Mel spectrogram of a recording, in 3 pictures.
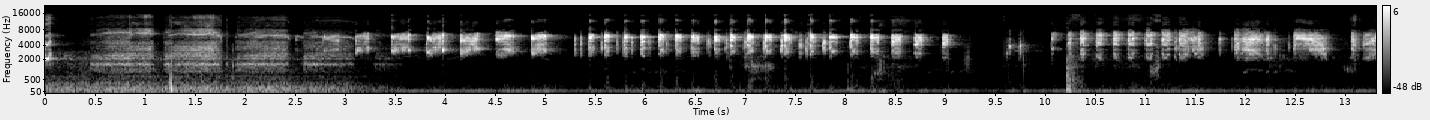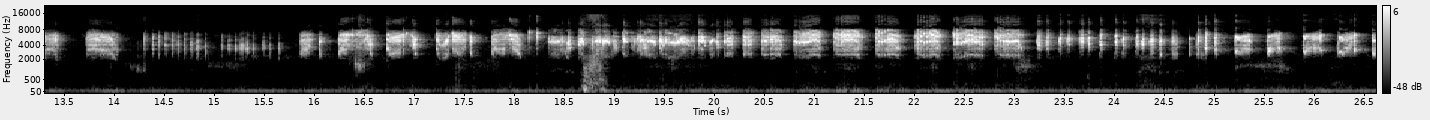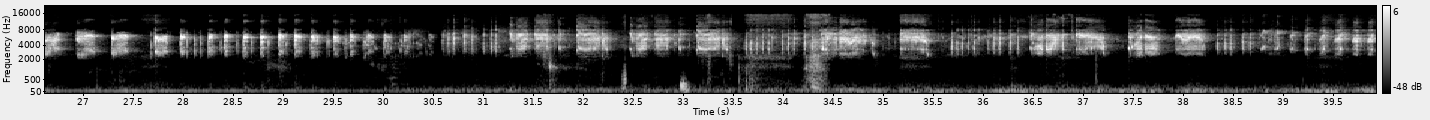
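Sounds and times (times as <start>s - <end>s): high chirps through speakers: 0.0s - 8.7s, 24.1s - 39.9s.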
